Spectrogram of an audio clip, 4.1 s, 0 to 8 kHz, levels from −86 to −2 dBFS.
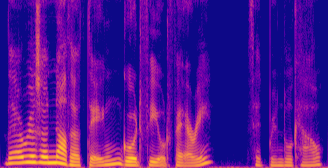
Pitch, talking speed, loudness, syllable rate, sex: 190 Hz, 145 wpm, -17 LUFS, 4.2 syllables/s, female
